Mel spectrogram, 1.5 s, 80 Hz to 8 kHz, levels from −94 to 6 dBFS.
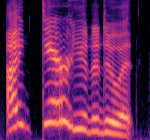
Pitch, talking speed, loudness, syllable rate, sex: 290 Hz, 240 wpm, -15 LUFS, 5.4 syllables/s, female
